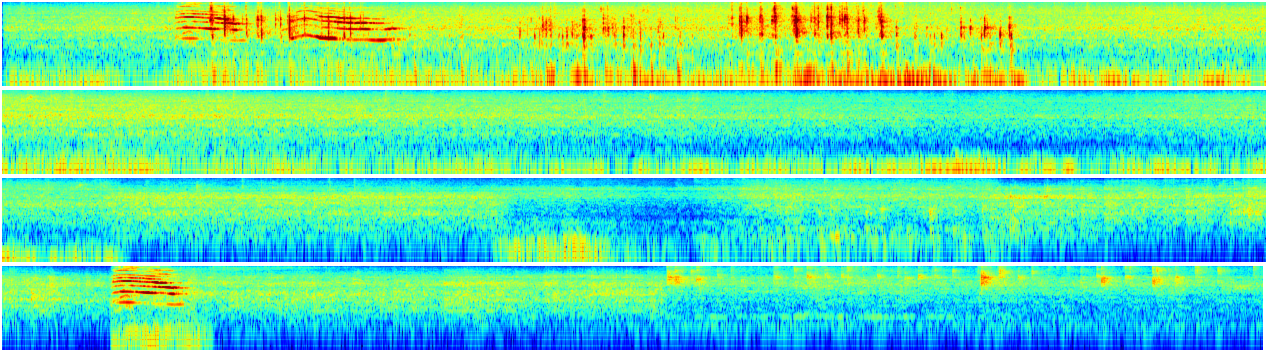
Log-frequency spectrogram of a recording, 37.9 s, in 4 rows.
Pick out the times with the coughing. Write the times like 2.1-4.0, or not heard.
not heard.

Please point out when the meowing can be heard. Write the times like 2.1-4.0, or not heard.
1.2-3.0, 29.2-29.9.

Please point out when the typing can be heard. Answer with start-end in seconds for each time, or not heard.
1.6-7.6.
